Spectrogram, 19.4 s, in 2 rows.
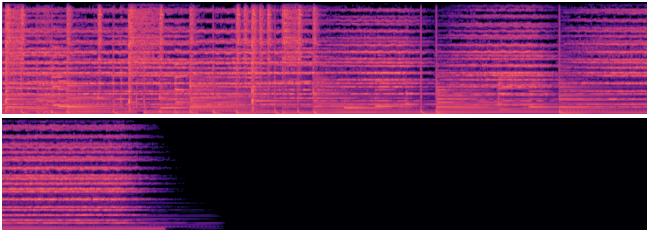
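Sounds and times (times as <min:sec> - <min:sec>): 
string instruments: 0:00.0 - 0:12.2.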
